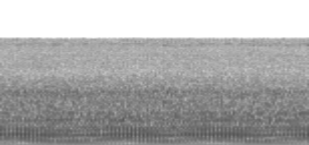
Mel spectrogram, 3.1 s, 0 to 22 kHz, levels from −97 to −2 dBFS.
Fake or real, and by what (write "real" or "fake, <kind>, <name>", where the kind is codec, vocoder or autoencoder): real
